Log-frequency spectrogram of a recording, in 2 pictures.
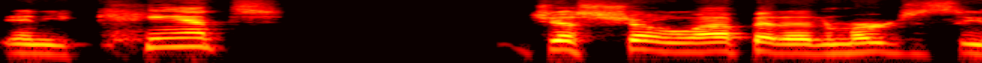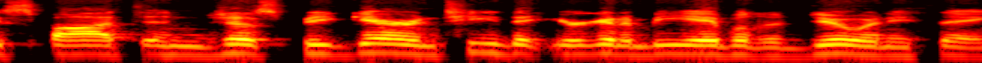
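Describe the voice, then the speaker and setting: At a fairly quick pace, a man speaks with a fairly high pitch. His pitch varies in an ordinary way. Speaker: ham radio club presenter. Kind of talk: virtual meeting presentation. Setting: video call. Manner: hesitant, many fillers.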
